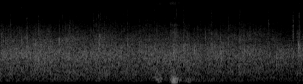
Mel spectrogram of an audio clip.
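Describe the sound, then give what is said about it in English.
The audience of First Baptist Church Brunswick applauds steadily to welcome four families who joined the church, the dense patter of many hands clapping together at an even level for a few seconds, with a faint voice briefly audible underneath. “Give a hand clap of praise for those four families.”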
